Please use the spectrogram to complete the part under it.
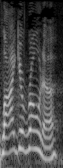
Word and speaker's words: La Llorona: You say it like an American. La Llorona.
